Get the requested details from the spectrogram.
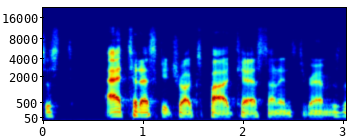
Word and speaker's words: Tedeschi: T E D E S C H I is how you spell Tedeschi. Italian pronunciation, Tedeschi.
